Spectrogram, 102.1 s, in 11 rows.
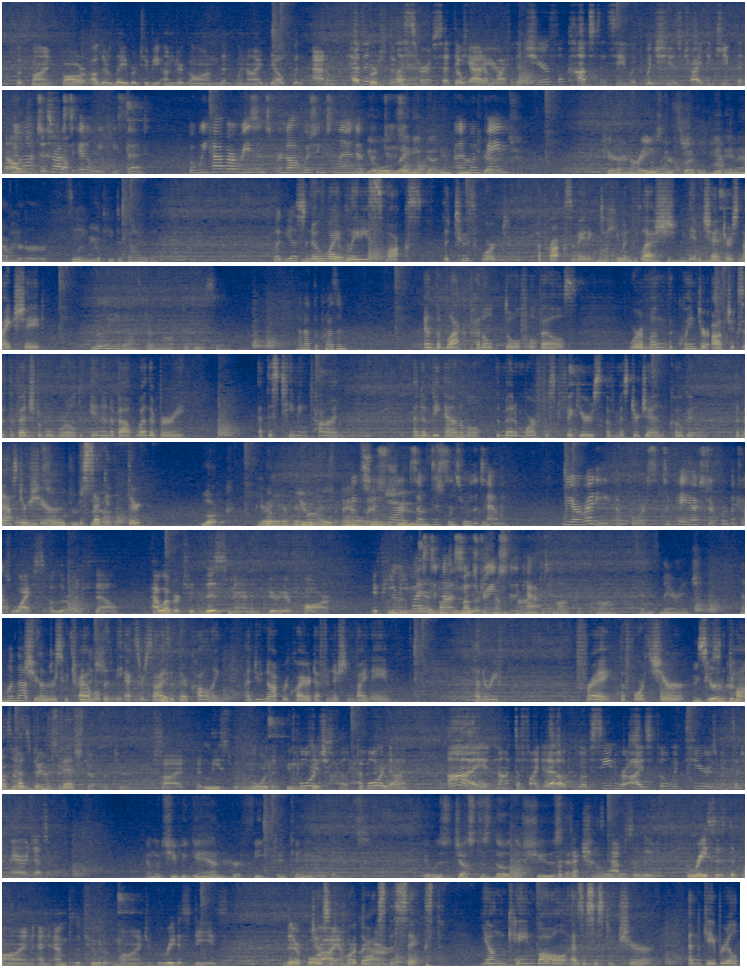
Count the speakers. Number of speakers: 6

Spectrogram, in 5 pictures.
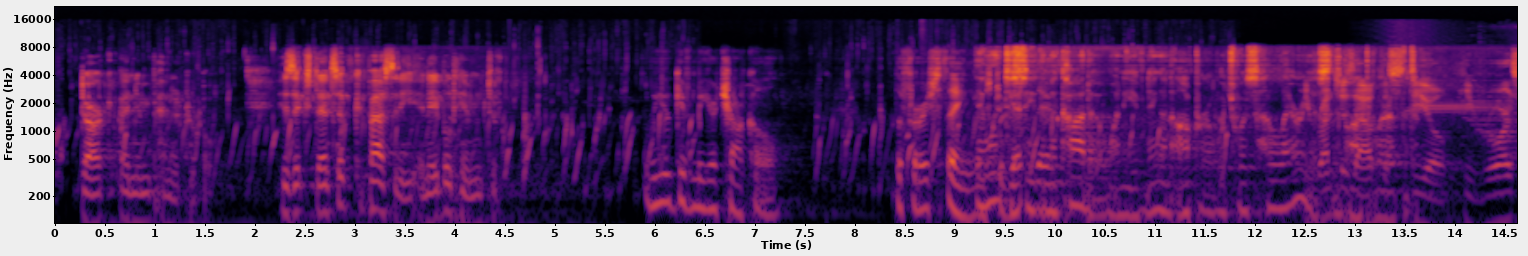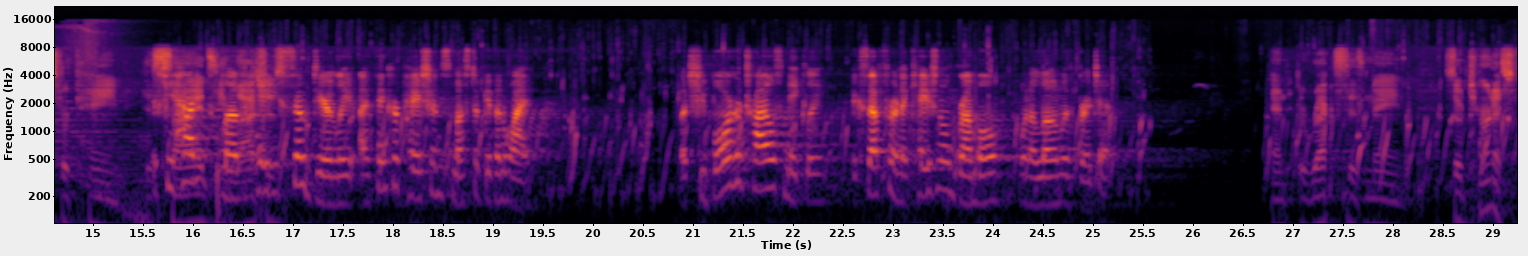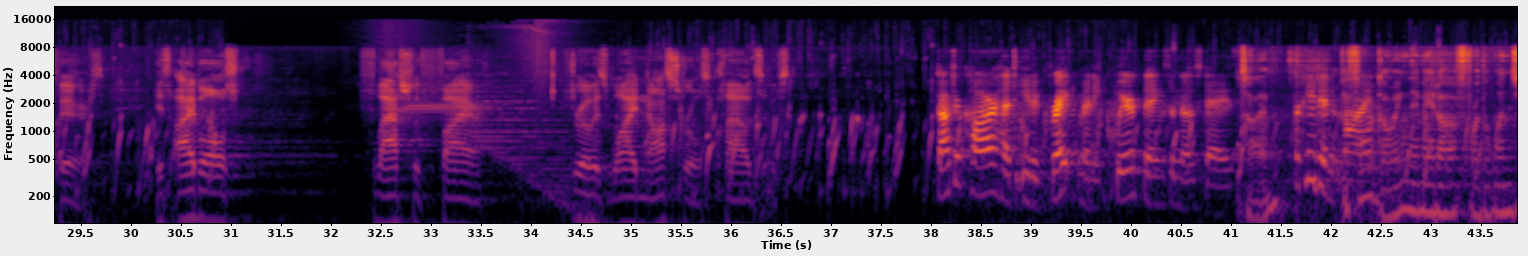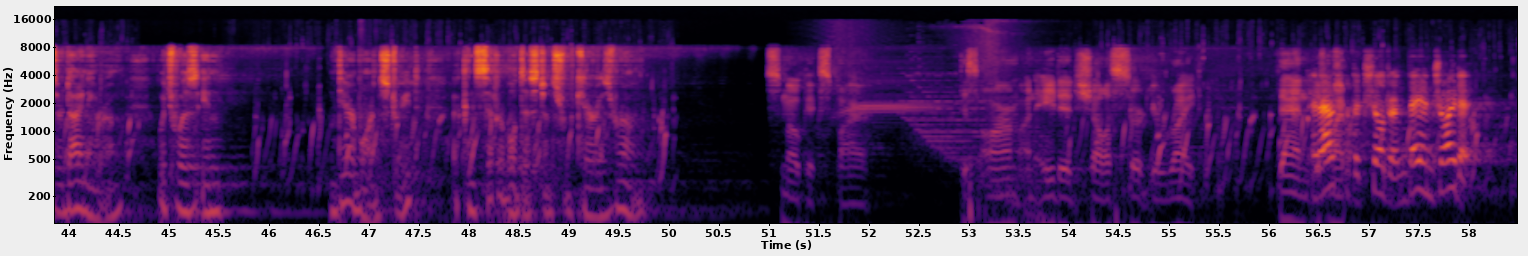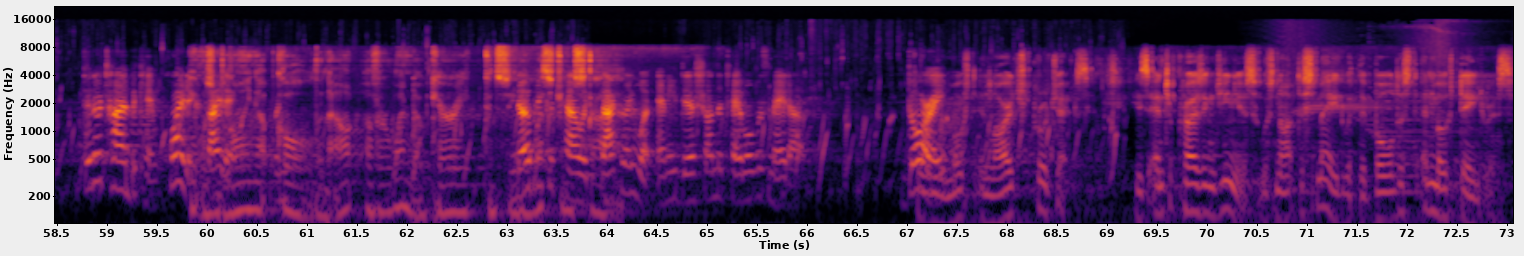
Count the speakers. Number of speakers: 5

